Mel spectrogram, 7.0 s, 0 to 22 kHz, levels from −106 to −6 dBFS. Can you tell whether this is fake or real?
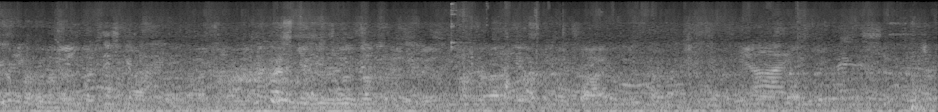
real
